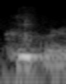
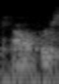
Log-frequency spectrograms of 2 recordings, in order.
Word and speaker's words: Cowper: Spurgeon, George Whitfield, William Cowper, Cooper is the way it should be pronounced, and most people pronounce it Cowper, C O W P E R, William Cooper, the hymn writer.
